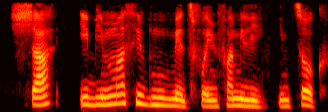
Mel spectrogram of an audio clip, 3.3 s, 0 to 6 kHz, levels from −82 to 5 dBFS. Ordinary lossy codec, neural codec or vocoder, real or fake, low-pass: AAC, 48 kbps; none; real; 5.4 kHz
